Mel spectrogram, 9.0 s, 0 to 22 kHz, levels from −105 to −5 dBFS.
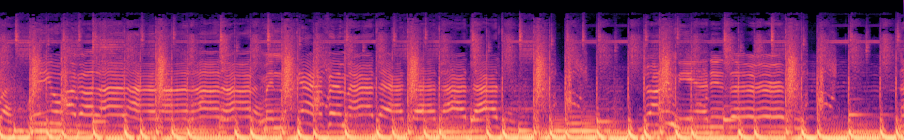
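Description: Nothing stood out on listening; no fault could be heard at any point in the clip.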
